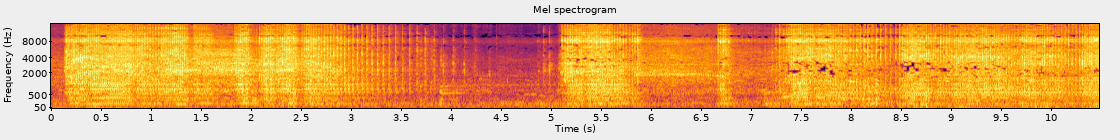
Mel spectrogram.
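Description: A power tool running in loud bursts with a hammering rattle: a long run that fades out after about three seconds, a short burst a little past the middle, then another long run near the end.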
